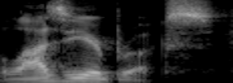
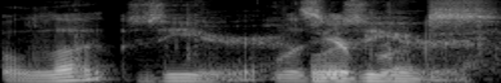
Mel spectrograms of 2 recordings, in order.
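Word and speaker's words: Lotzeir Brooks: Lazier Brooks. The T is silent. Don't look at the T. I gotta look at the etymology of that. Lazier Brooks.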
